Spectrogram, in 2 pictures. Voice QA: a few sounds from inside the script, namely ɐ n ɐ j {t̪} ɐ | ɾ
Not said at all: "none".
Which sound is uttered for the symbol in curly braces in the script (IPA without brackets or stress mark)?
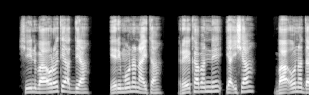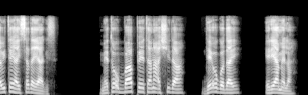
t̪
